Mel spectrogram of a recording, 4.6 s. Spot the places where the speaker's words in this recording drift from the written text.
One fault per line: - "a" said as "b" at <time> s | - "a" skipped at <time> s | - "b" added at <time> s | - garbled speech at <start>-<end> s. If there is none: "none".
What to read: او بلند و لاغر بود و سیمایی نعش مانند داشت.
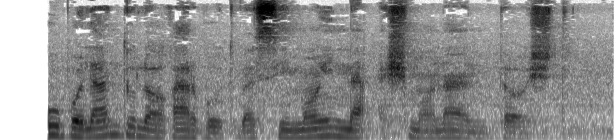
none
